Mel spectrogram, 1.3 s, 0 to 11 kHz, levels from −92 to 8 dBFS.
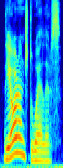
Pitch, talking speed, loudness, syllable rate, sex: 215 Hz, 140 wpm, -17 LUFS, 5.4 syllables/s, female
